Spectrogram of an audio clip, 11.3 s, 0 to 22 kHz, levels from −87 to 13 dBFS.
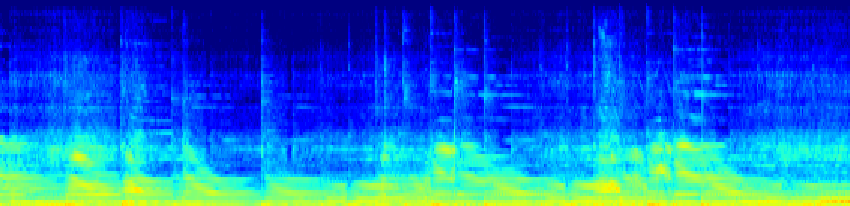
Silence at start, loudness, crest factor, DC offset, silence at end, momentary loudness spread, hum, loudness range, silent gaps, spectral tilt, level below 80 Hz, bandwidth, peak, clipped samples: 0 s; -24 LUFS; 18 dB; 0.2%; 0 s; 7 LU; none; 4 LU; none; -3.5 dB/octave; -54 dBFS; 19 kHz; -6 dBFS; under 0.1%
